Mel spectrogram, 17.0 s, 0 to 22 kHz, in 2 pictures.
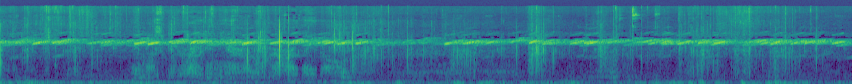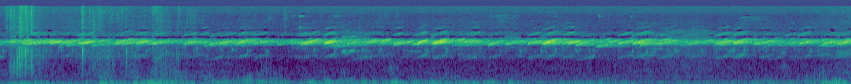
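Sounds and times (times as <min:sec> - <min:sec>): walking and handling noise: 0:00.0 - 0:10.2
frogs peeping: 0:00.0 - 0:17.0.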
